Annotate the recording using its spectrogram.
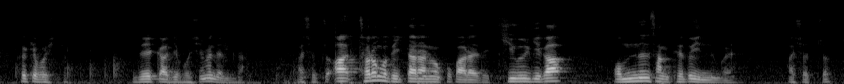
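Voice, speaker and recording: With long, frequent pauses and big swings in loudness, a man speaks at a fairly quick pace in a medium pitch with ordinary pitch variation. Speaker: math teacher. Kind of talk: lecture. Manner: casual, informal.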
